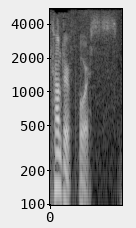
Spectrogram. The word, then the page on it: Counterforce: coun·ter·force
